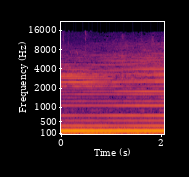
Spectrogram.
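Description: Ship's horn of the passenger ferry M/V LiTE Ferry 2 sounding one long, steady, low blast over a low rumble.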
